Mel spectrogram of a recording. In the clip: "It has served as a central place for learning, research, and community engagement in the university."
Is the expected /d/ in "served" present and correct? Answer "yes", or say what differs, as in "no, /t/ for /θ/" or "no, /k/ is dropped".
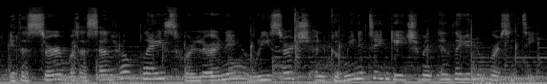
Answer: no, /d/ is dropped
